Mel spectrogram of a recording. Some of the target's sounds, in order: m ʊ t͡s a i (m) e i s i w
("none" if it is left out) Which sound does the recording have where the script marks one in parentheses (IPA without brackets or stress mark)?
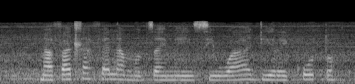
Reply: m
